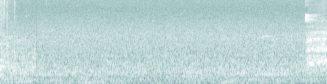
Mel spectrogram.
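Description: Steady outdoor background noise in woodland: an even, rushing hiss like a light breeze through the trees, with no distinct events.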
